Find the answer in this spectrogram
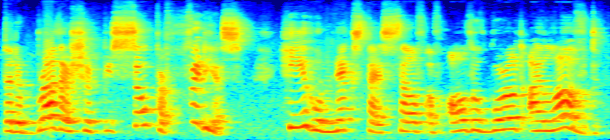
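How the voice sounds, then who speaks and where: In a Shakespearean audio drama, a woman plays a bitter, scholarly deposed duchess and sorceress mother, using a high, bright, forceful full character voice that's expressive and unhurried. Her declamatory, emphatic delivery is bitter and insistent and demands attention. It was recorded remotely over an internet link in an indoor room, sounding roomy and noisy.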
